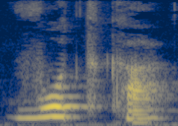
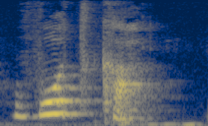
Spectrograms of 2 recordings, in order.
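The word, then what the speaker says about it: водка: Now listen to me pronouncing this word vodka. Va vka. I'm not saying va vka because it's difficult.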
